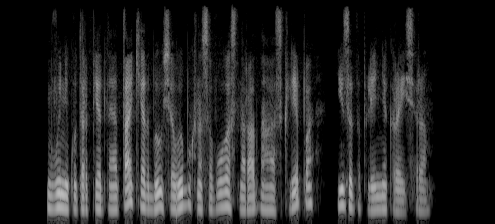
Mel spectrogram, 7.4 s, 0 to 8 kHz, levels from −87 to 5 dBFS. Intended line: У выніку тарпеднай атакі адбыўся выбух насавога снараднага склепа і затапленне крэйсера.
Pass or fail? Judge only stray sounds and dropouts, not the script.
pass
